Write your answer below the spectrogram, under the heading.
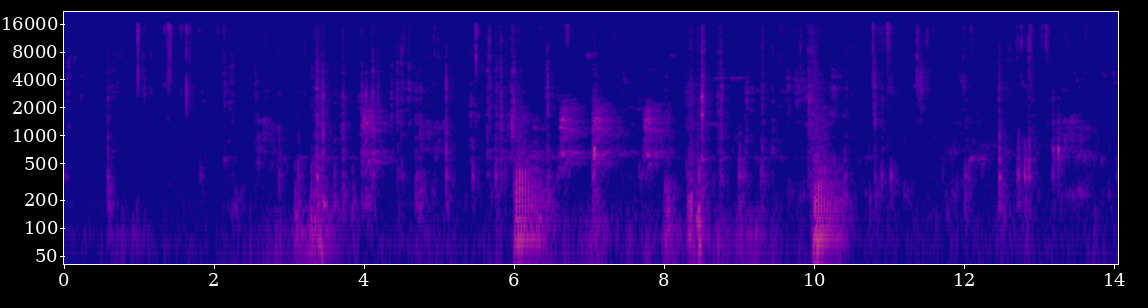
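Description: Sharp clicks and cracks of a European greenfinch husking sunflower seeds at a wooden feeder table, with a few dull low thumps about three and a half, six and ten seconds in.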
